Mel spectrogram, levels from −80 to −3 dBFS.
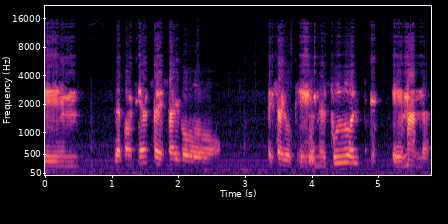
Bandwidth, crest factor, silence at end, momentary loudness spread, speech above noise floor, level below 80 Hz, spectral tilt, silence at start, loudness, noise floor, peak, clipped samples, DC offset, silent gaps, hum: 16.5 kHz; 20 dB; 0 s; 12 LU; 29 dB; -62 dBFS; -1.5 dB/octave; 0 s; -22 LUFS; -52 dBFS; -4 dBFS; under 0.1%; under 0.1%; none; none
